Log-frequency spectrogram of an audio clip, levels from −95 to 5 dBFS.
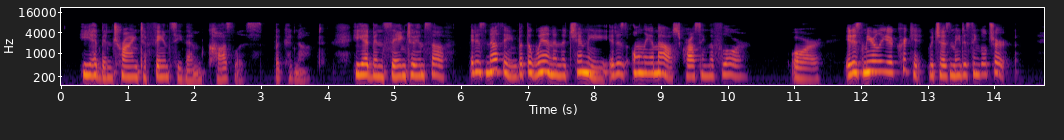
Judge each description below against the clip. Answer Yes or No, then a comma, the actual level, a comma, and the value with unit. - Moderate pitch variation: Yes, average, 3.8 semitones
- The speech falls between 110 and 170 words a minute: No, average, 180 wpm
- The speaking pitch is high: Yes, high, 225 Hz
